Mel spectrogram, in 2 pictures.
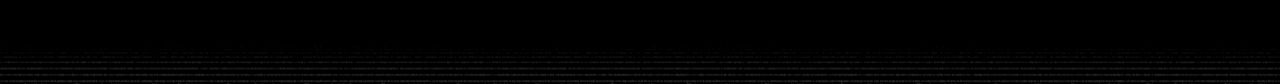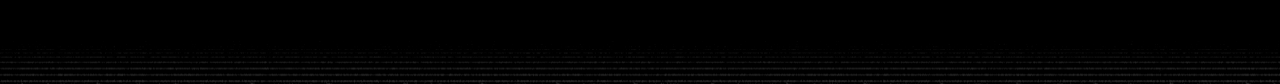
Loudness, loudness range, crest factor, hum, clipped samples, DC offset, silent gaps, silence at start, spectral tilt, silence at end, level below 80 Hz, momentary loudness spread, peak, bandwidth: -60 LUFS; 0 LU; 16 dB; none; under 0.1%; under 0.1%; none; 0 s; -3 dB/octave; 0 s; -80 dBFS; 0 LU; -44 dBFS; 11.5 kHz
